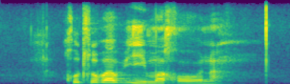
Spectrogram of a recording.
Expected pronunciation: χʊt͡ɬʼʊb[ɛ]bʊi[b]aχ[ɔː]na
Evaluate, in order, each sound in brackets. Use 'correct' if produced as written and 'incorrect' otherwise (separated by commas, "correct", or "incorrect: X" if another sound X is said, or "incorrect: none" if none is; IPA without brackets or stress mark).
incorrect: a, incorrect: m, correct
